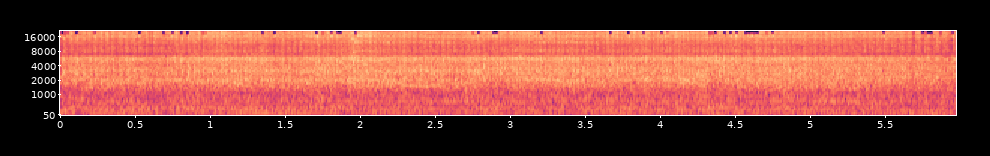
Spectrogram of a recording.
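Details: Small motorcycle engine running steadily and evenly with no ticking from the valve gear, heard after a no-cost fix of internal engine noise, hand held over the silencer while throttle is given.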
